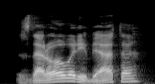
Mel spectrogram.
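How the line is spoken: Brisk, good-natured cheer. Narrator (Russian): сказал он тем бодрым и добродушно веселым тоном, которым приветствуют обыкновенно подчиненную толпу добрые и благодушные начальники

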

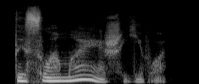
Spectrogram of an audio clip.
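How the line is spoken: Tender singsong. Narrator (Russian): нежно пропела она

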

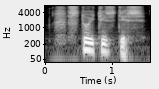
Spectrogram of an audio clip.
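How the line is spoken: Quick whisper. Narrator (Russian): быстро прошептал он

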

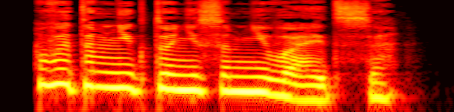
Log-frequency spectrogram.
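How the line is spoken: Muffled grumble. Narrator (Russian): глухо буркнул король Рекс

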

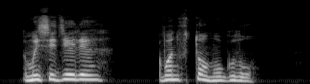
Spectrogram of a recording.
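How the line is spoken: Lifeless voice. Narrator (Russian): Тамара сказала безжизненным голосом

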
